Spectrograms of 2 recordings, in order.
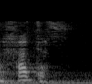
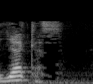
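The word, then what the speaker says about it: Jackass: Hay una maravilla de serie que se llama Jacas, creo que se pronuncia Yacas,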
